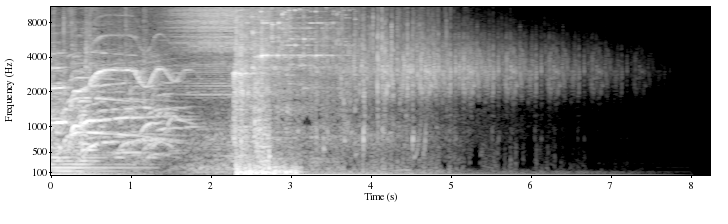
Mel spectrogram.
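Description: Live mariachi band music cutting off in the first second, then a logo sound effect: a few sweeping tones, and about two seconds in a sudden deep boom with a bright glassy shatter that slowly fades away over about five seconds.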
